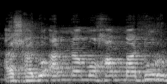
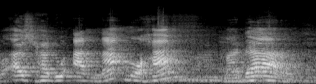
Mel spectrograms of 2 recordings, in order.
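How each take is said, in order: First: The last word ends with an 'ur' sound. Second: The last word ends with an 'ar' sound. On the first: The speaker calls it wrong. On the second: The speaker calls it right. "Kalau depannya anak, belakangnya pasti dibaca nasab"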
